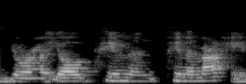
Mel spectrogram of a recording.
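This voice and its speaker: A woman with a Chinese accent. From China. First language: Mandarin Chinese. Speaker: professor. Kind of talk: lecture. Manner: halting, many fillers and repeats.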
